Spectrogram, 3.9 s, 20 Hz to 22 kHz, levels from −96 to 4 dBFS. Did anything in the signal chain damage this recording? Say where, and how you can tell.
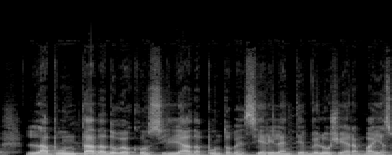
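Yes, mains hum crept in at the analogue wiring stage: a steady 50 Hz tone appears at 0.79 s and runs to the end, around 15 dB under the speech. That points to a ground loop or a nearby transformer.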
